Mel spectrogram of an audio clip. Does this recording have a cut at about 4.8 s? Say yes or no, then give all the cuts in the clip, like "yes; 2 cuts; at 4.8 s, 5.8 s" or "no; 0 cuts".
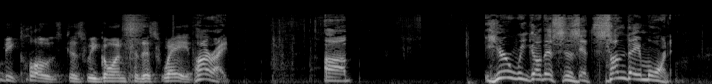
yes; 3 cuts; at 1.9 s, 4.8 s, 5.8 s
